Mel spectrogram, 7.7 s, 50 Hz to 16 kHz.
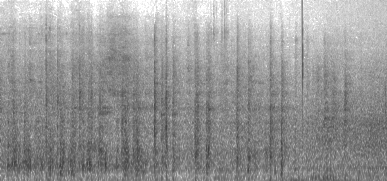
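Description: Seibu 001 series Laview electric train running over station pointwork, its wheels clicking over rail joints and crossings above a steady low rumble.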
